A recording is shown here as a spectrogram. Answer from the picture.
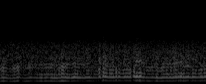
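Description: A flying insect buzzing close to the trail camera's microphone: a steady low-pitched buzz over the camera's hiss.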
